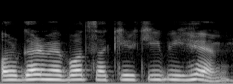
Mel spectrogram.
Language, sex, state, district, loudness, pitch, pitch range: Hindi, female, Arunachal Pradesh, Lower Dibang Valley, -15 LUFS, 215 Hz, 210-220 Hz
